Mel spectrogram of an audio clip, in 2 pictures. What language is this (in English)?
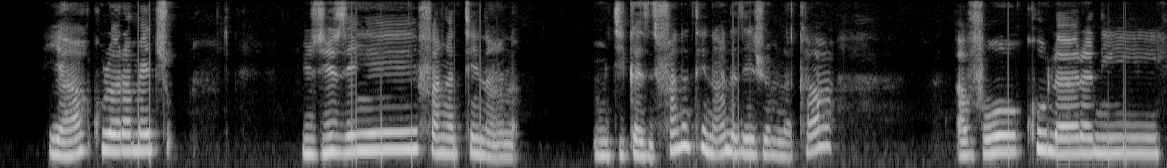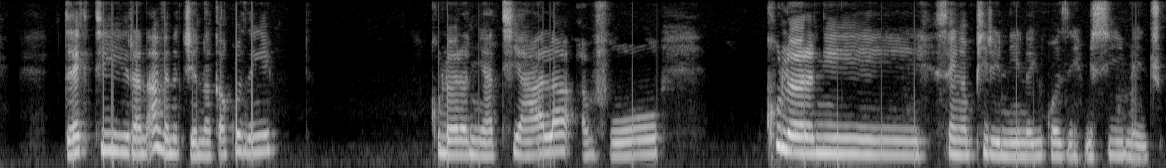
Antankarana Malagasy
